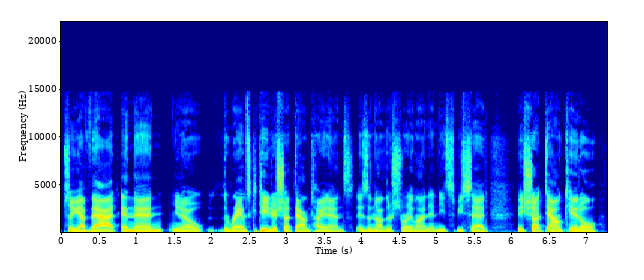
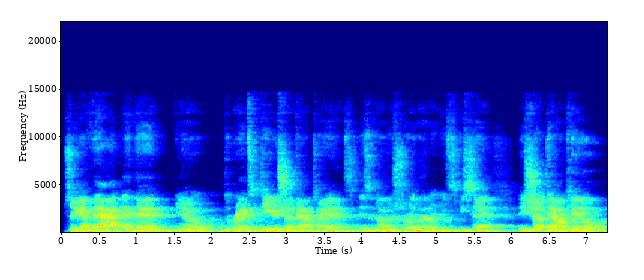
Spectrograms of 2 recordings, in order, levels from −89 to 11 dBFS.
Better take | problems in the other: first | off-mic speech; far // room echo; strong; dies away in 1.1 s

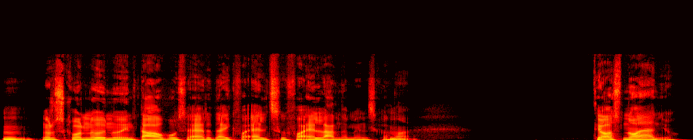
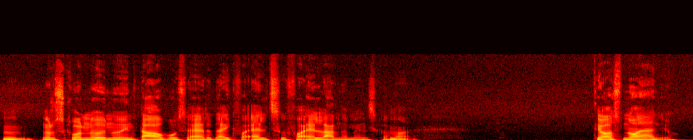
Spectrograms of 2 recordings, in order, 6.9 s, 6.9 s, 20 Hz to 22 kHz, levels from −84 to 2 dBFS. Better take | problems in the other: first | hiss; faint; throughout; 25 dB below the speech

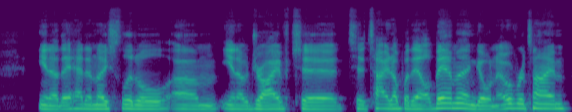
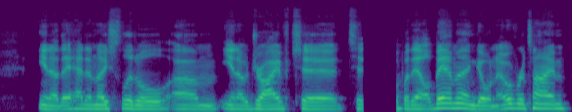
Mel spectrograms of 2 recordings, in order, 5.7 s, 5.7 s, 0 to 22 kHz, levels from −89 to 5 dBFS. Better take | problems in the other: first | audio cutting out; at 3.5 s

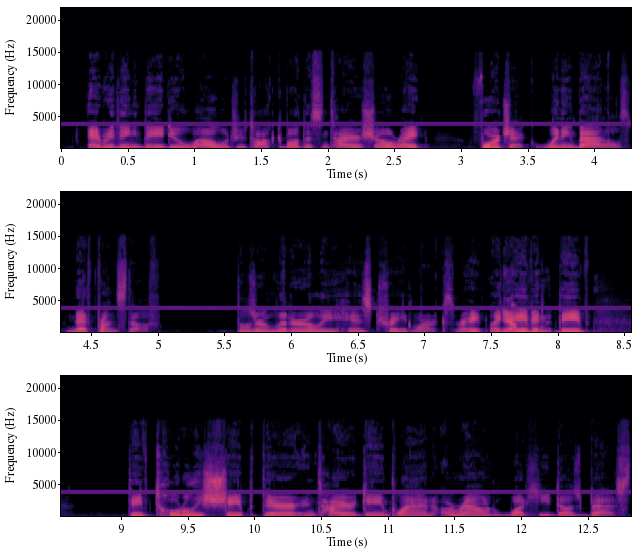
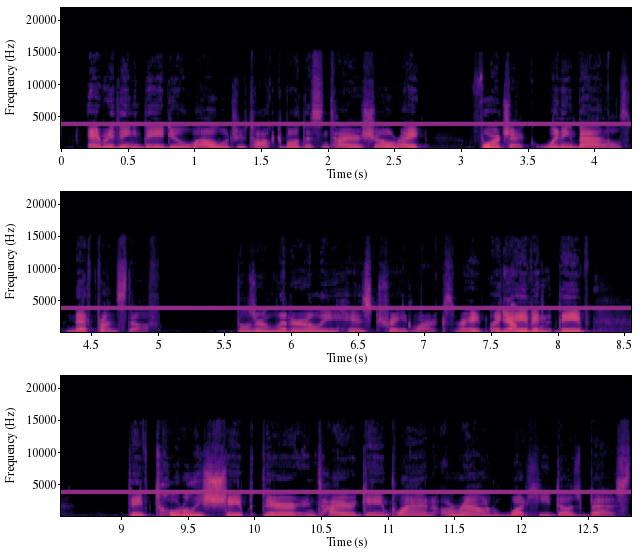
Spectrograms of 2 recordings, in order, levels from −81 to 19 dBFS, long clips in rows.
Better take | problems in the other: first | high-pitched whine; loud; throughout; 4 kHz, 9 dB below the speech; faint in the first

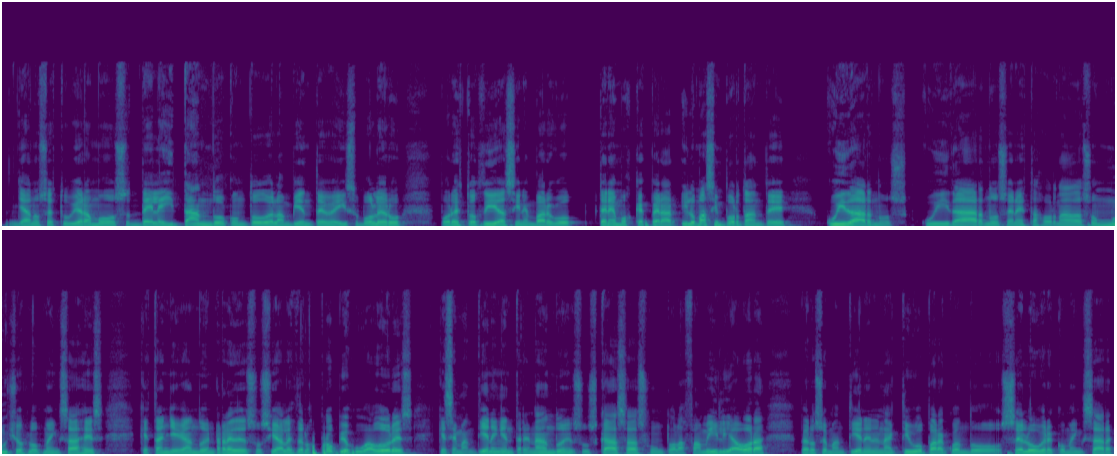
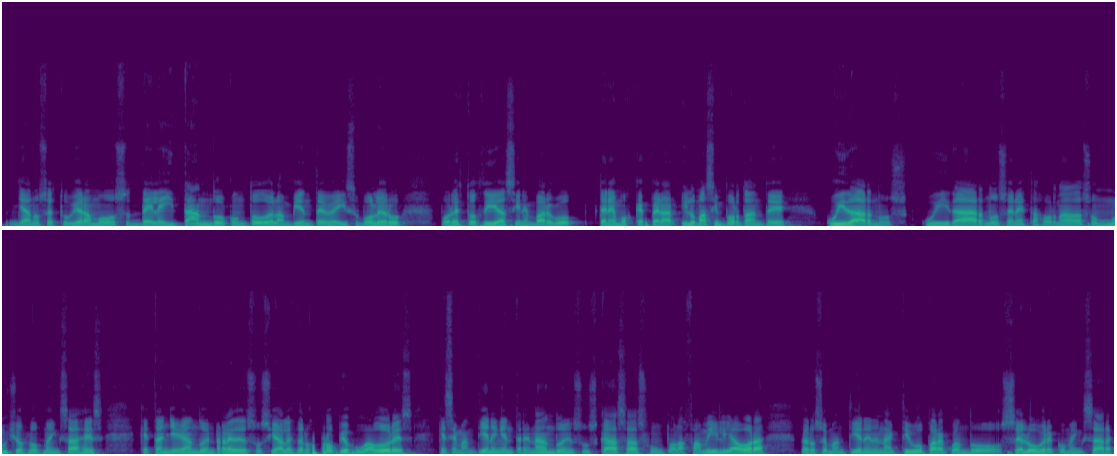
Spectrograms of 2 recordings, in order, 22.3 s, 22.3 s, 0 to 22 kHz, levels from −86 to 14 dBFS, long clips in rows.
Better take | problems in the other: first | muffled; slightly; fading above 3 kHz

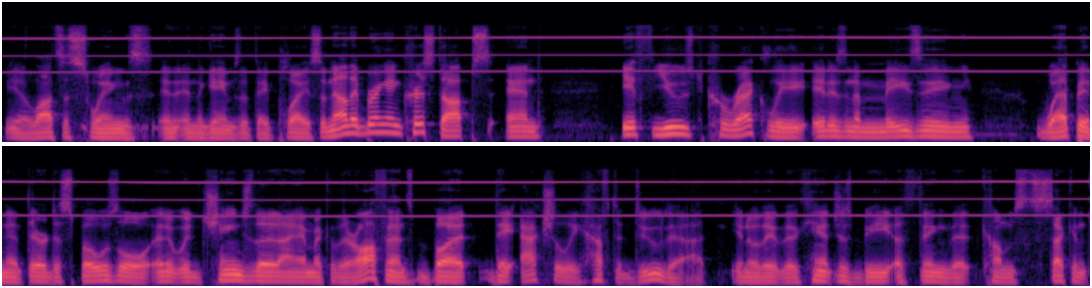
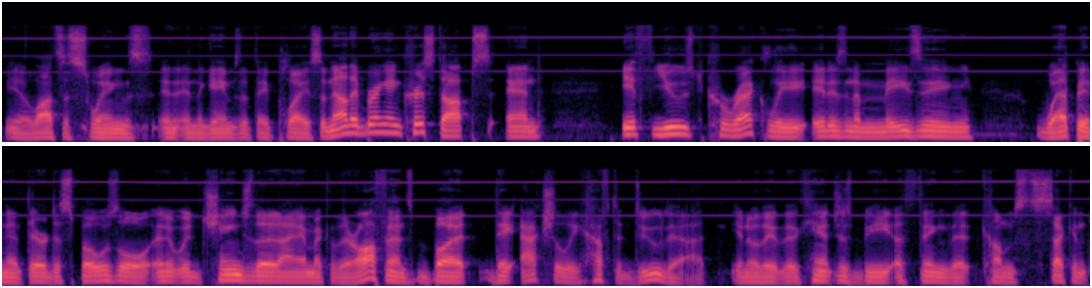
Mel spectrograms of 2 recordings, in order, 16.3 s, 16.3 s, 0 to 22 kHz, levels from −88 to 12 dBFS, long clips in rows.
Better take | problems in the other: second | high-pitched whine; loud; throughout; 8.5 kHz, 6 dB below the speech; faint in the second

